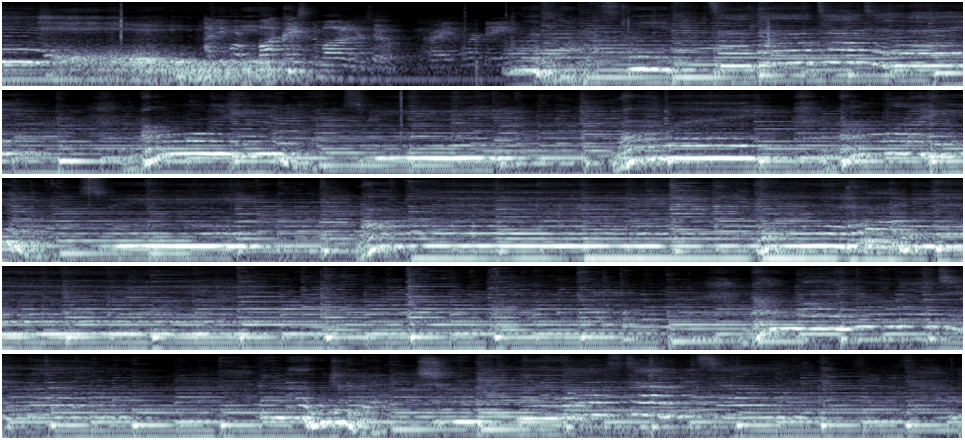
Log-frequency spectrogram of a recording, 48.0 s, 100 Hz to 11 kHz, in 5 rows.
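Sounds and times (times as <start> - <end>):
woman singing: 0.0 - 2.5, 5.1 - 32.3, 36.0 - 48.0
deep bass notes: 0.0 - 6.7
strummed acoustic guitar: 0.0 - 48.0.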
